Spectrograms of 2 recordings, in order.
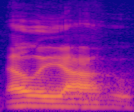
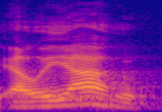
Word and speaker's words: Elijah: el-jah all right but it's actually pronounced eliahu because they don't pronounce the j so elijah is not elijah it's actually eli yahoo el yahoo and then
